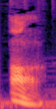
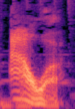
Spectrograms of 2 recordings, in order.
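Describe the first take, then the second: First: The word is unstressed and said in reduced form. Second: The word is stressed and said in full form. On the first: "if you don't stress it, it becomes our" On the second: "If I stress it"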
